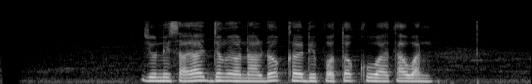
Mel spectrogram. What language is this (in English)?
Sundanese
